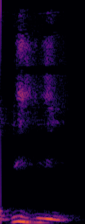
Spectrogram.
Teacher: اللي حصل إن أنا بمد الهاء كأني وصلتها بياء، وعشان كده بسميه مد صلة صغرى.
